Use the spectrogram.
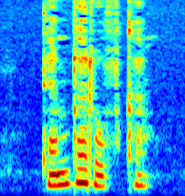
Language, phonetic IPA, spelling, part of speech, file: Polish, [ˌtɛ̃mpɛˈrufka], temperówka, noun, LL-Q809 (pol)-temperówka.wav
